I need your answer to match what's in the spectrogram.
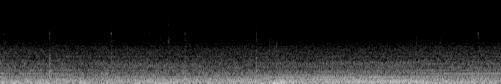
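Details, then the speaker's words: Toyota RAV4 at 45 mph turning left: steady low droning growl from rear, differential shot and noisy first; also needs left rear wheel bearing, initially misdiagnosed as right rear bearing. "Differential is shot. Right now I'm doing 45. I don't know if you can hear that. Okay, it looks like the differential's starting first with the noise."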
